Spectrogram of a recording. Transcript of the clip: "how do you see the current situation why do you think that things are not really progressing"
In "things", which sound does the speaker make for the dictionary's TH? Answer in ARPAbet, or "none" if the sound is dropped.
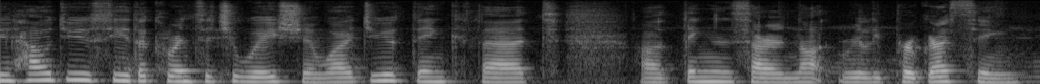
TH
